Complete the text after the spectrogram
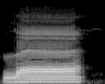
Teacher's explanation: bacaan la di sini dipanjangkan 2 harokat karena dihukumi mad tabi'i, ada fathah lalu berhadapan dengan alif.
